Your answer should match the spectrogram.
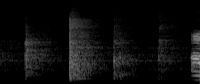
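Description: A child's footsteps on a hard floor: about five knocks roughly half a second apart, the loudest a second in, fading as he walks away.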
